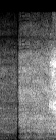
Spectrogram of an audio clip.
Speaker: At this point in time, there is no oxygen teed in. This is just airflow coming into the machine and helping to create that positive airway pressure.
